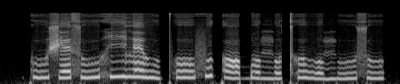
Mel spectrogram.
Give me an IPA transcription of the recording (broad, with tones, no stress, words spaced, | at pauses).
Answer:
kuː˨ʃɛ˨˦suː˨˦hiː˦ lɛ˦βu˨pʰoː˦ fo˦kɔ˨ɓo˨ ŋo˨tʰʊ˦βo˨ muː˨˦su˦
